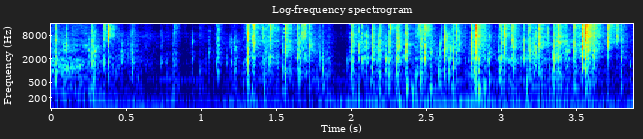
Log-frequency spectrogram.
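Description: Plastic packaging around a small stylus crinkles and crackles in quick, irregular bursts as it is worked open, close and dry, with no talk.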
